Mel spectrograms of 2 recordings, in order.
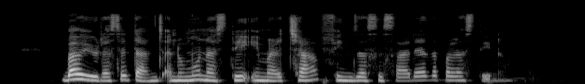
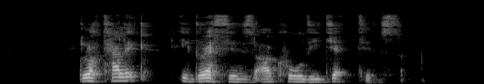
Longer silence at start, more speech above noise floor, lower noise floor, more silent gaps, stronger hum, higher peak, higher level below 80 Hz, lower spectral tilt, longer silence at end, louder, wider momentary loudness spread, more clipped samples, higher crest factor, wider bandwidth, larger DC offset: second, 0.65 s vs 0.8 s; about the same, 49 dB vs 49 dB; about the same, -74 dBFS vs -75 dBFS; neither; neither; first, -4 dBFS vs -8 dBFS; first, -70 dBFS vs -78 dBFS; about the same, -5.5 dB/octave vs -4.5 dB/octave; about the same, 0.75 s vs 0.85 s; about the same, -25 LUFS vs -27 LUFS; about the same, 12 LU vs 13 LU; neither; about the same, 22 dB vs 20 dB; about the same, 11.5 kHz vs 11.5 kHz; neither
